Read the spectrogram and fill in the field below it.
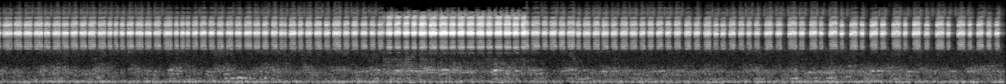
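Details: Summer morning cicadas drone in a shrill, rapidly pulsing buzz that swells louder for a couple of seconds midway, then settles back to a steady throbbing hum.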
